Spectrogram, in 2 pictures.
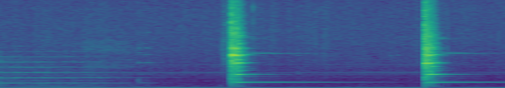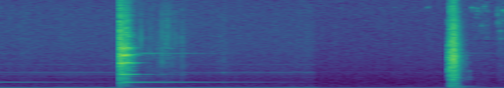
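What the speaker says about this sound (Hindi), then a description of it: "तुमने ये घंटा बजाया है?" Large metal bell struck four times at about two-second intervals, each clang ringing with a sustained tone that decays, the last strike shorter and sharper, no voices.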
